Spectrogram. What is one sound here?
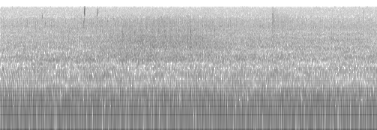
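A small propeller plane's engine drones steadily as the plane taxis nearby.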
